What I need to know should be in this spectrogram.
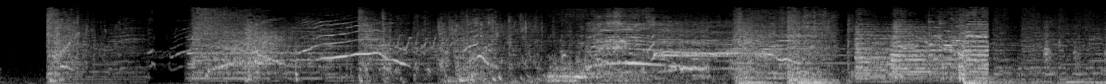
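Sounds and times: shrill cartoon cry: 1.4s - 4.9s, 5.8s - 8.2s.

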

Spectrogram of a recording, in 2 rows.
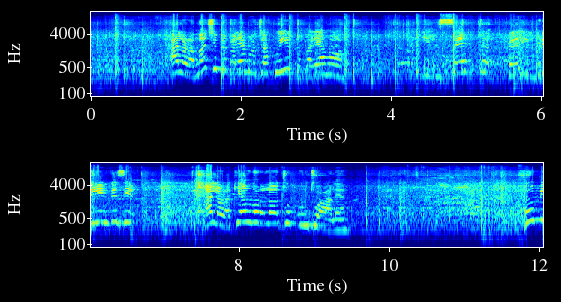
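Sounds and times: firecrackers crackling and popping: 0.0s - 12.0s
large outdoor crowd: 0.0s - 12.0s.

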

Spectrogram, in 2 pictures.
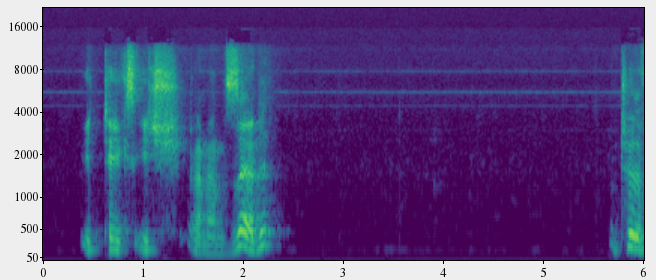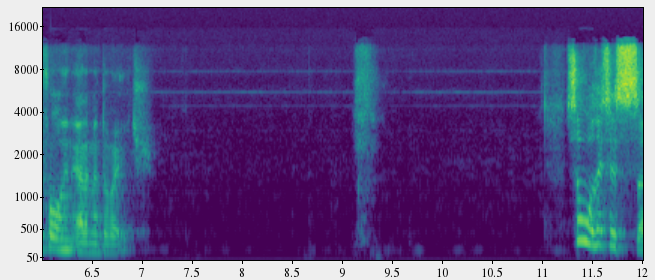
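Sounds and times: soft breath: 9.1s - 9.5s.

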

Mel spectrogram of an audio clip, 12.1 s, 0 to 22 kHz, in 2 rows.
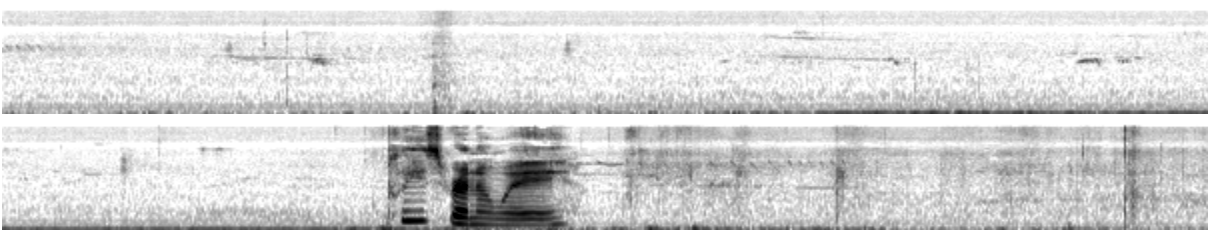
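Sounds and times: faint hum: 0.0s - 12.0s
bird chirps: 1.0s - 1.9s, 2.8s - 7.7s, 8.8s - 11.1s
low rumble: 2.3s - 12.0s.

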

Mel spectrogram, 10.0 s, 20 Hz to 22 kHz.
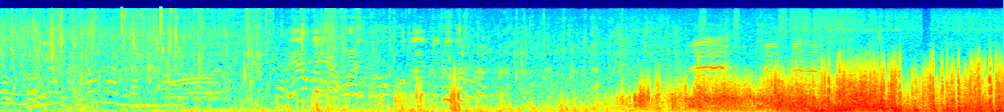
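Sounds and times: choppy lake water: 0.0s - 10.0s
wind on microphone: 1.6s - 10.0s.

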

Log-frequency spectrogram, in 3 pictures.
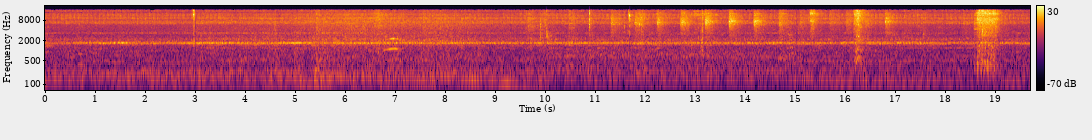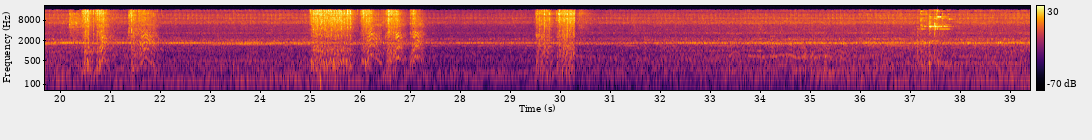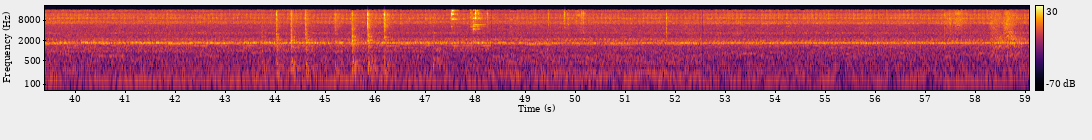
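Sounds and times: machine hum with high whine: 0.0s - 59.0s
pneumatic impact wrench rattling: 9.8s - 17.3s, 18.5s - 19.3s, 20.1s - 22.2s, 25.0s - 27.5s, 29.5s - 30.5s
metallic clinks of tools: 37.1s - 38.0s, 47.5s - 48.4s.

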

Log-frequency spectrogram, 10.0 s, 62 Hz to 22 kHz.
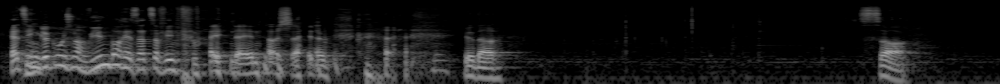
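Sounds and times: paper rustling and clicks: 5.2s - 7.8s.

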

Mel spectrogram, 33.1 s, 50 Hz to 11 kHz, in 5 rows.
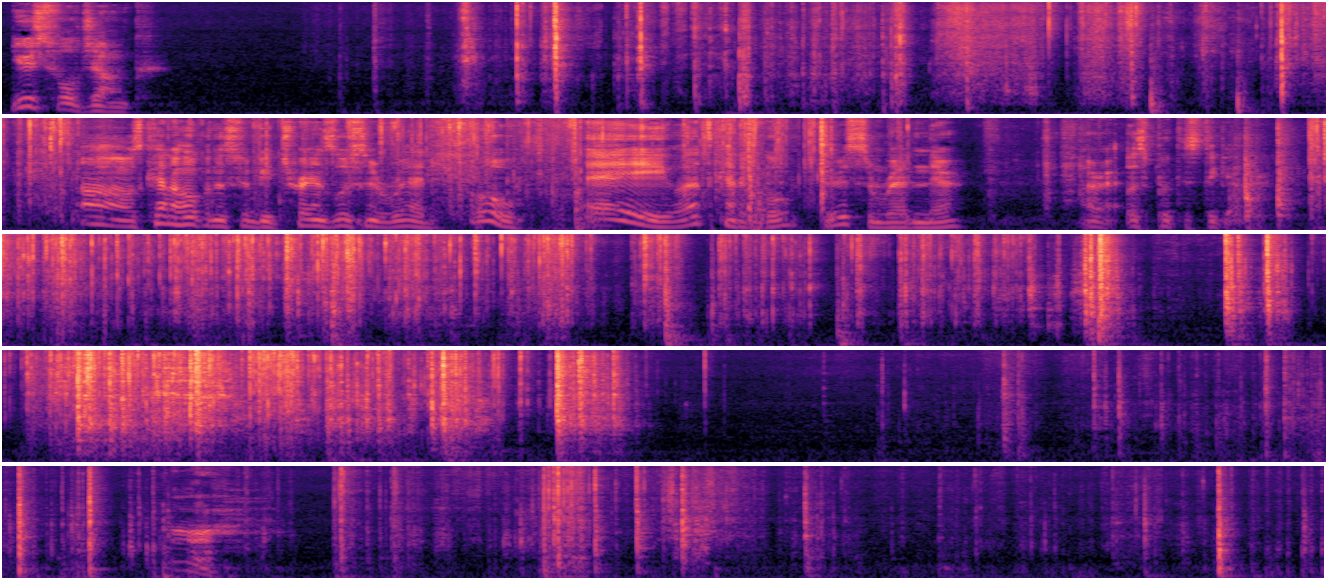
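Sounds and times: plastic packaging crinkling: 2.4s - 11.2s, 13.1s - 18.7s, 19.5s - 23.1s.

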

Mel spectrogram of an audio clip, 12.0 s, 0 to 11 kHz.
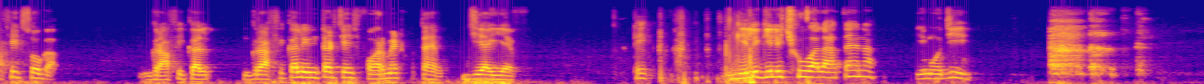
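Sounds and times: man coughing: 10.5s - 11.6s.

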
